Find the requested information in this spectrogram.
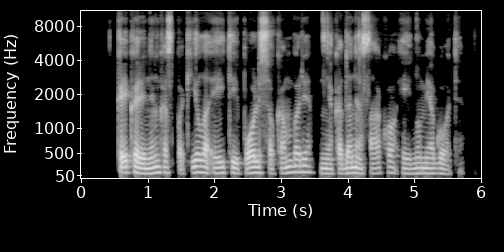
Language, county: Lithuanian, Utena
